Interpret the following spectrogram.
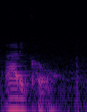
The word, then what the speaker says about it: article: And article is writing with a T but is pronounced as a D, article.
